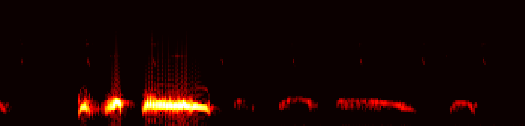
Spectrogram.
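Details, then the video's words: Spotted dove in the urging 'gáy thúc' cooing style, played to stir up wild doves: a loud short double hoot and a long drawn coo, then softer mellow falling notes, and a fresh phrase beginning at the end. "Giọng cu gáy thúc hay, anh em mở lên kích bổi rất hiệu quả"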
